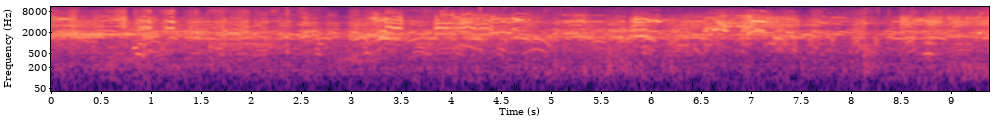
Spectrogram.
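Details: Geese with goslings at Virginia Lake in Reno: a dense, steady chorus of nasal honks layered with many short, arched, high peeping calls overlapping throughout, with no pauses.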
